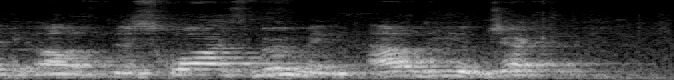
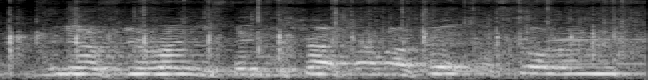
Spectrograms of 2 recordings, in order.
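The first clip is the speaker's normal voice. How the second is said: shouting orders; 8 semitones higher than usual. Acted. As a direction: yell at the Rangers to hurry. Instructor yelling for Rangers.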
